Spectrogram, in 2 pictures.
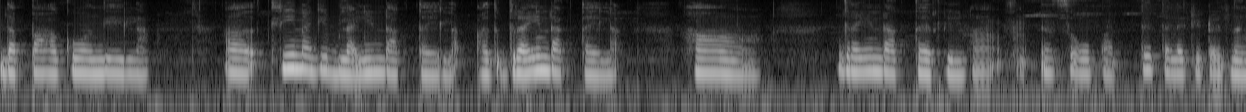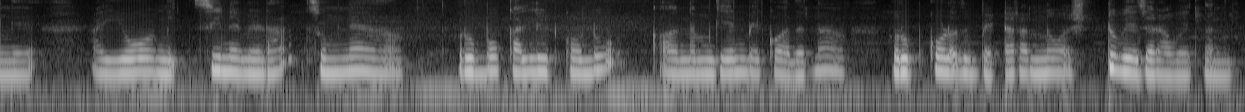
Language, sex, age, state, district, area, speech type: Kannada, female, 30-45, Karnataka, Bangalore Urban, urban, spontaneous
